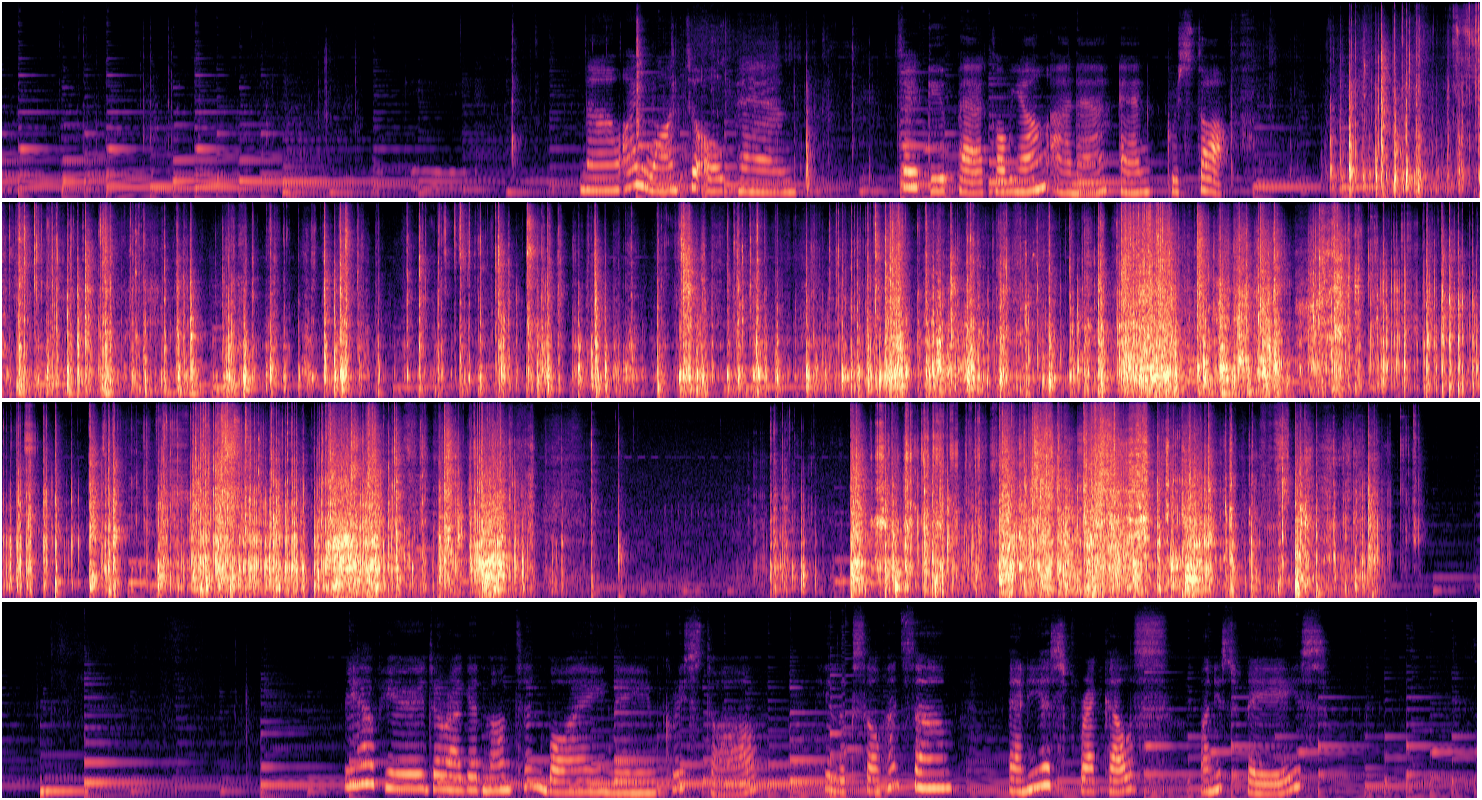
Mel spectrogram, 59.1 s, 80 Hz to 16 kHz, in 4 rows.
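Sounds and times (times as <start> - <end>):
packaging crackling and scraping: 13.2 - 35.6, 37.0 - 43.8.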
